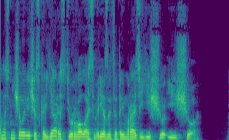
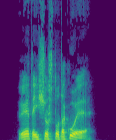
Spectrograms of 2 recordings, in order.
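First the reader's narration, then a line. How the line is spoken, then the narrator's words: Yelling. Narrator (Russian): Какой-то неприятный тип уже орал на нее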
